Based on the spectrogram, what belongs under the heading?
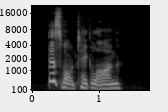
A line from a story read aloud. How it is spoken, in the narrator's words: Oliver says cheerfully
